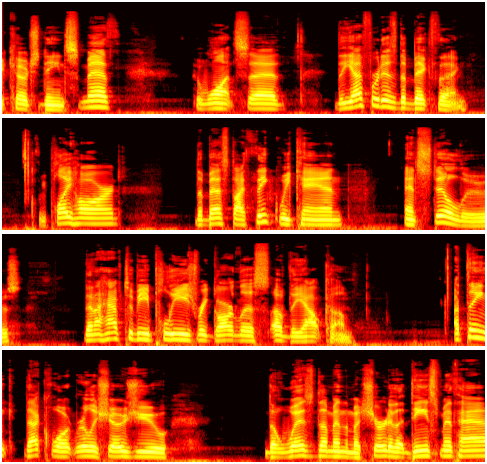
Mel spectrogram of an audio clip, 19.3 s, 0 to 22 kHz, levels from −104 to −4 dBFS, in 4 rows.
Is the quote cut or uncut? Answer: uncut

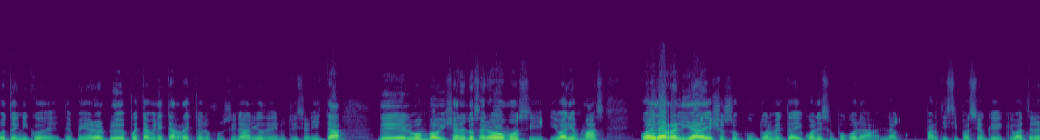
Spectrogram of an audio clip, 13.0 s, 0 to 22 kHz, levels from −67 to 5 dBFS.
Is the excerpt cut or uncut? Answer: uncut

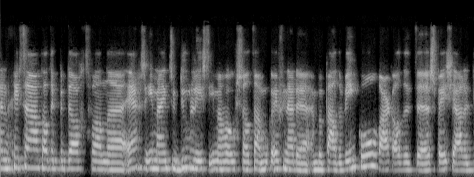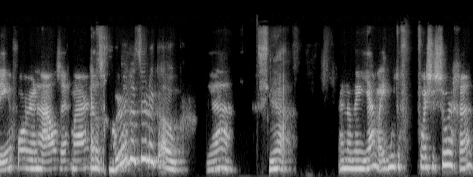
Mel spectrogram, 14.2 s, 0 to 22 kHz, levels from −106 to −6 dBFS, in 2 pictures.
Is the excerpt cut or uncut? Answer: cut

